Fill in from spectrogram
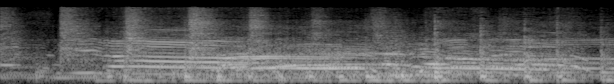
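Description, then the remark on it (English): A lively, jubilant crowd celebrating at a newly built temple complex to Lord Ram, with steady rhythmic beats like drums or clapping and sustained singing or chanting voices, loud and continuous throughout. “And so you can hear it, the energy around the complex. It's exuberant. It's even jubilant.”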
